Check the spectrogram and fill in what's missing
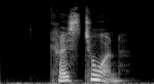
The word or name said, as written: kristtorn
